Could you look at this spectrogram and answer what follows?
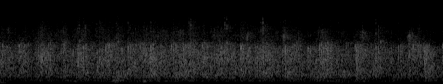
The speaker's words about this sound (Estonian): et te tõuseksite korraks, me tahaksime teid tervitada, anda teile tere tulemast aplausi täna.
